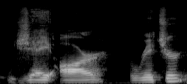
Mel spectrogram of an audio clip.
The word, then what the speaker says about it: Richard: deal little conversation about Jr Richard no s on the end of his name J.R Richard I just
